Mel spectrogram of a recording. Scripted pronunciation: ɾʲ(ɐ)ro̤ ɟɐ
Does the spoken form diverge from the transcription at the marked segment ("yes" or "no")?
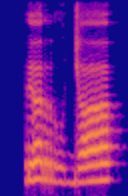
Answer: no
